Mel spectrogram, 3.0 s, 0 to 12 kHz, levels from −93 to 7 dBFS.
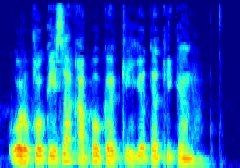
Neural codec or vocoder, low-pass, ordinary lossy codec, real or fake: codec, 24 kHz, 3 kbps, HILCodec; 10.8 kHz; MP3, 48 kbps; fake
